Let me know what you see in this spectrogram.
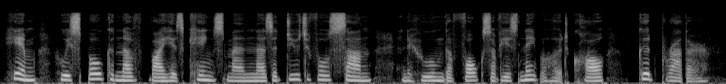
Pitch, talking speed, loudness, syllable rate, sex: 185 Hz, 180 wpm, -22 LUFS, 4.7 syllables/s, female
